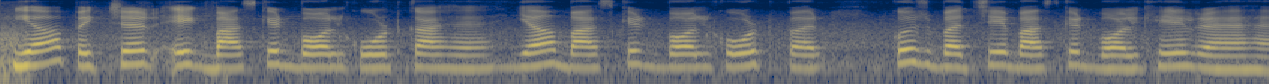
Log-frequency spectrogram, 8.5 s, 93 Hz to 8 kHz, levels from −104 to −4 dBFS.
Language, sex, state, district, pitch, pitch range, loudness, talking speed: Hindi, female, Chhattisgarh, Bastar, 230 Hz, 220-255 Hz, -31 LUFS, 140 wpm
